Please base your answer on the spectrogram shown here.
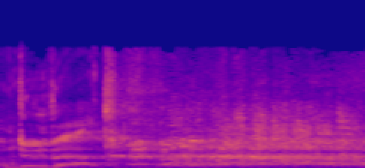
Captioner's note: audience laughing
